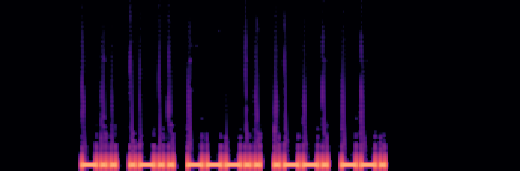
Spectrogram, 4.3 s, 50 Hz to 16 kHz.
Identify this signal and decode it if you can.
Morse code, heard as a keyed tone, about 30 wpm, 700 Hz. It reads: DL8PG
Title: Call Signs Repeated 2x - 30wpm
